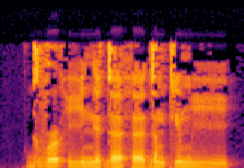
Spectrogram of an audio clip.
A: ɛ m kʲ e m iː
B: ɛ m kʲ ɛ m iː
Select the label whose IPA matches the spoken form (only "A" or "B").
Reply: A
